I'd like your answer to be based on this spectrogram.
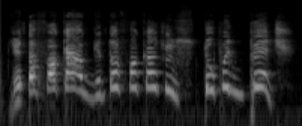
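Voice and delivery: high-pitched, strained tirade, slowing on the insults; retold rant without full volume; mock furious boss. Boss going on at worker talking back, mock fury. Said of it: "he's like".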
